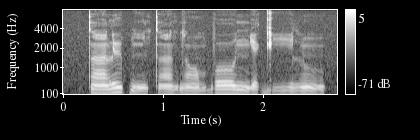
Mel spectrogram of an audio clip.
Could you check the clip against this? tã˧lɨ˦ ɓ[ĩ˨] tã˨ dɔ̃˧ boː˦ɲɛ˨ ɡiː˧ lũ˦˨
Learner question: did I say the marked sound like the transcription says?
yes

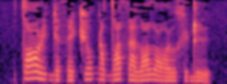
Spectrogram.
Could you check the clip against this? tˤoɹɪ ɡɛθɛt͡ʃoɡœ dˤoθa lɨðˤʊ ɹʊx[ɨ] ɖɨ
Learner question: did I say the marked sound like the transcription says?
no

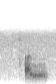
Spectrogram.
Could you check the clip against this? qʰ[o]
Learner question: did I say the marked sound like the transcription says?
no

